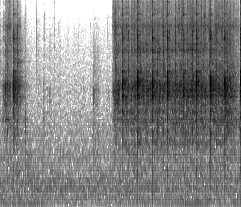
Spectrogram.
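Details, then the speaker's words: Restored James Bond tin toy car motor after fitting a replacement gear; one shaft sits slightly out: short pause, then a thin, high buzzing whirr with faint ticking; the gear train is sticking and dragging. "This shaft is a little bit out, but I think I'll have to leave it. It's sticking a bit, but I hope this loosens out a bit."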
